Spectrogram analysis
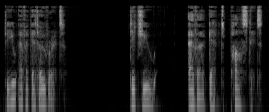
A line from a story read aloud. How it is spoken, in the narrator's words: He asked me so earnestly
